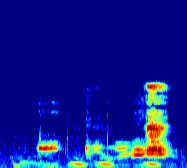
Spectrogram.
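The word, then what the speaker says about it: obdormition: Your word is obdormission.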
